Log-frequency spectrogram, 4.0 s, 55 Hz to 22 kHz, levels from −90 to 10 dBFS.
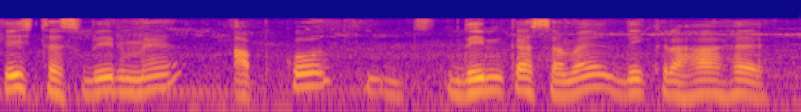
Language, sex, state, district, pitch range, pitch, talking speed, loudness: Hindi, male, Assam, Kamrup Metropolitan, 155-190 Hz, 165 Hz, 150 wpm, -17 LUFS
